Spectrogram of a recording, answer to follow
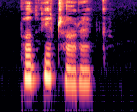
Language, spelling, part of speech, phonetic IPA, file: Polish, podwieczorek, noun, [ˌpɔdvʲjɛˈt͡ʃɔrɛk], LL-Q809 (pol)-podwieczorek.wav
